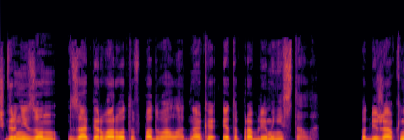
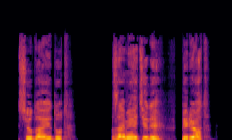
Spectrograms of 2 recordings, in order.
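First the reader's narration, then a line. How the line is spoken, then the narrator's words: Anxious hoarse rasp. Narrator (Russian): Капитан тревожно оглядывалась и прохрипела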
